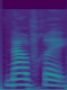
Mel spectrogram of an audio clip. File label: "navre", French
